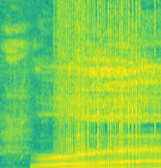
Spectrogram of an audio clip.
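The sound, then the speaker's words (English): After a brief moment of quiet, a person lets out a loud, gravelly imitation of an Allosaurus roar: a deep, rasping growl sustained for over a second without a break. “But I only have one dinosaur roar.”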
